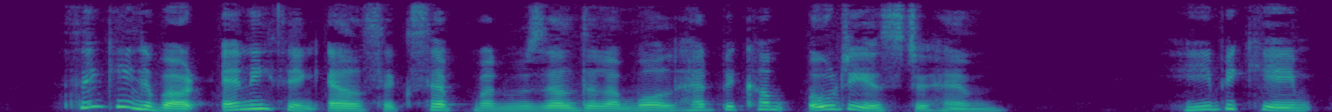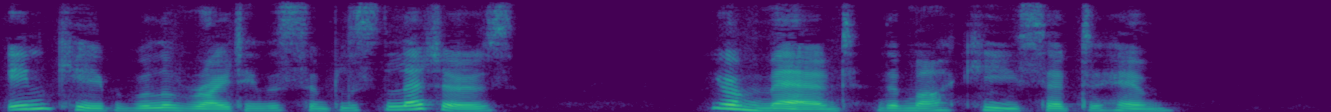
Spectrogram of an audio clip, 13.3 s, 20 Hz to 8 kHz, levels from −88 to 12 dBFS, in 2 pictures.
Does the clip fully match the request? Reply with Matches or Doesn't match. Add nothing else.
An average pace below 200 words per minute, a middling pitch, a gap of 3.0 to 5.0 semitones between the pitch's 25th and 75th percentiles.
Doesn't match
